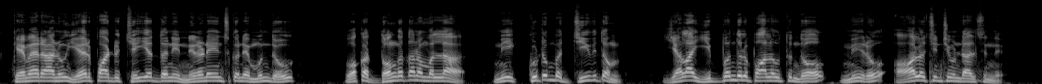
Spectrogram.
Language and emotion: Telugu, angry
